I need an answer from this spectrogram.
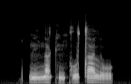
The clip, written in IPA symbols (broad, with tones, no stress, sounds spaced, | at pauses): k͡p ĩ˧ n a˧ k ĩ˨ k o˨˦ t a˦ l o˧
